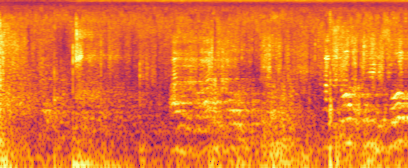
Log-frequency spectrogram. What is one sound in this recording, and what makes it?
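A ball bounces on a hard floor in a large echoing hall.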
